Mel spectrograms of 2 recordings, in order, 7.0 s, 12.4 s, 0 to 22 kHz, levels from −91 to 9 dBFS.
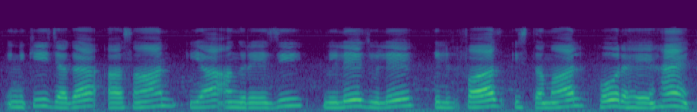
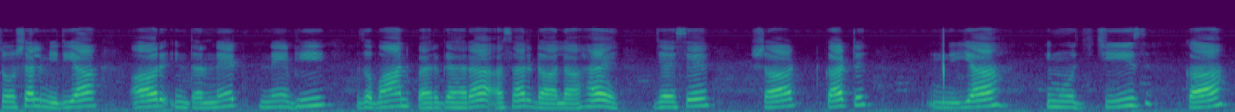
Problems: constant background noise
